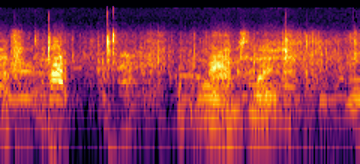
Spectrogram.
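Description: Several men's voices calling out excitedly over a dice roll, overlapping exclamations rising and falling in pitch.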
